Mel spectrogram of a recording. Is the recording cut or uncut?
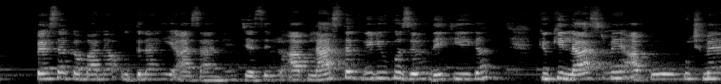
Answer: cut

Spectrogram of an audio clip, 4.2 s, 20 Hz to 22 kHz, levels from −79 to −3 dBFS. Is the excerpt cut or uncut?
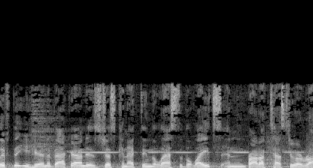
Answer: cut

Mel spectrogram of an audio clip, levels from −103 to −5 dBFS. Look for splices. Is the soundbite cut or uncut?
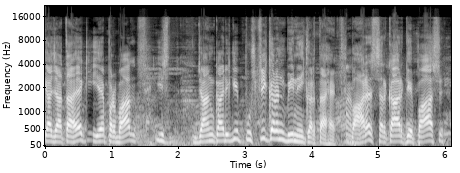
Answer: cut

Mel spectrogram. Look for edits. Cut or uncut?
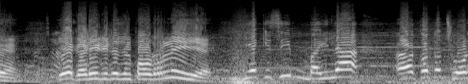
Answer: cut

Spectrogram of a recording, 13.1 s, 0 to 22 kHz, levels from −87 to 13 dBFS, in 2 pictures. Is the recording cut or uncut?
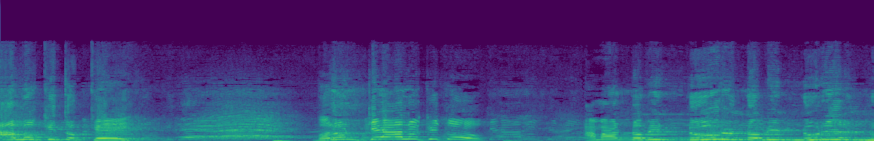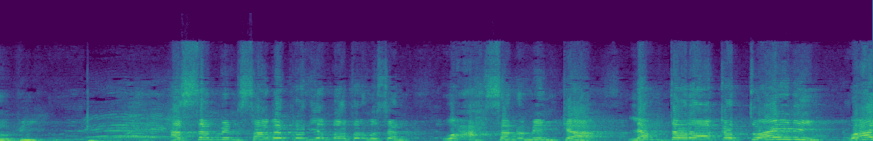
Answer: uncut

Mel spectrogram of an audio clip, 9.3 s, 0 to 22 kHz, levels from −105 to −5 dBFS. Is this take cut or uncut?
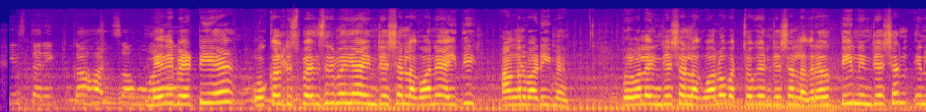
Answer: uncut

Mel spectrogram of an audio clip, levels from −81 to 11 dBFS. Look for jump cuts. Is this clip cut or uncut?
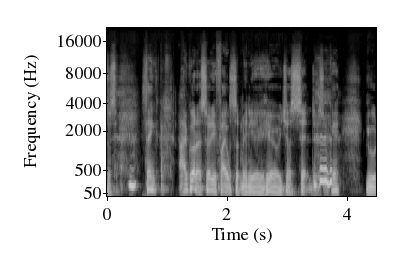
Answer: cut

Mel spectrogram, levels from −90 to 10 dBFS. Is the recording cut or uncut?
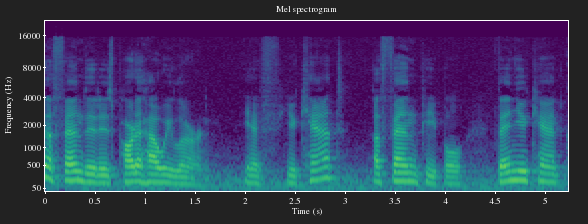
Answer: uncut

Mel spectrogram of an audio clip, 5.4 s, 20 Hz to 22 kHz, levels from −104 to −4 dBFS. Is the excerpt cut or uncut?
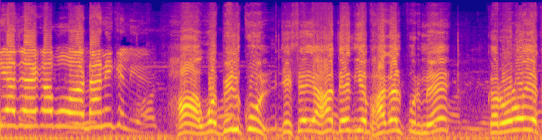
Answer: cut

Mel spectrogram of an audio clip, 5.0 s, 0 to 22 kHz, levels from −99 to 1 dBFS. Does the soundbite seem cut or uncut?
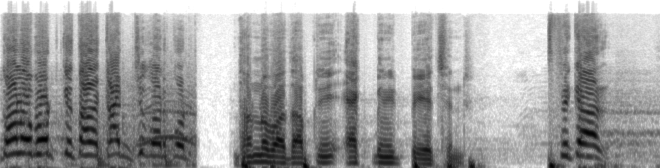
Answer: uncut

